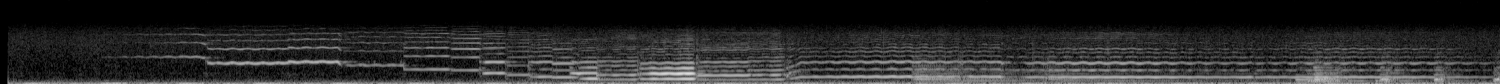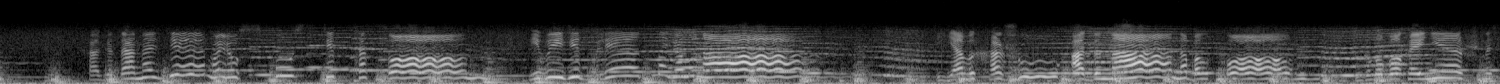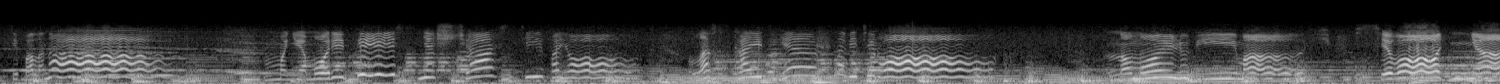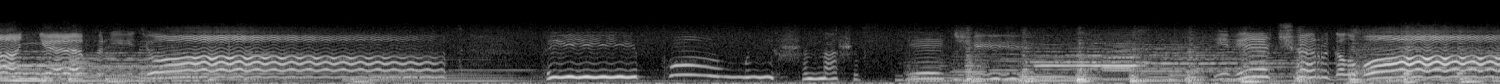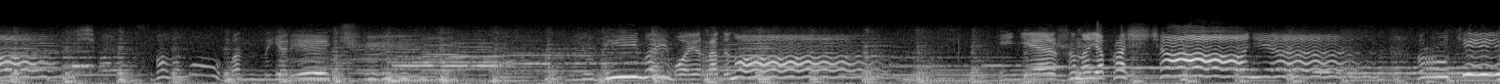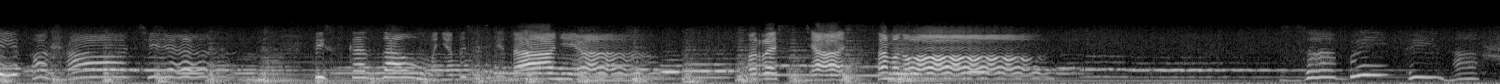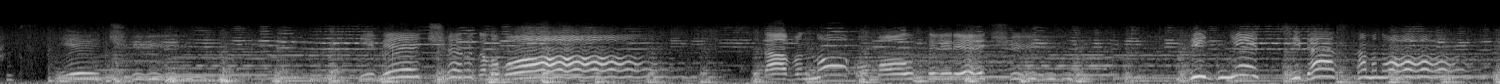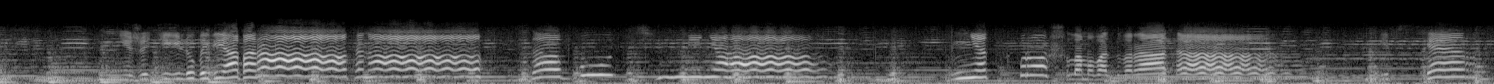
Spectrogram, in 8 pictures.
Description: Джаз-орк. под упр.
